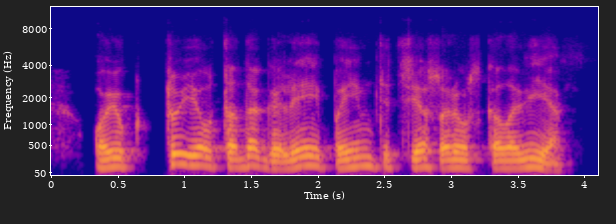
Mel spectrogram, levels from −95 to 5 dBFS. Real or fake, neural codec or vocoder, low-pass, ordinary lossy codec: real; none; 7.2 kHz; Opus, 32 kbps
